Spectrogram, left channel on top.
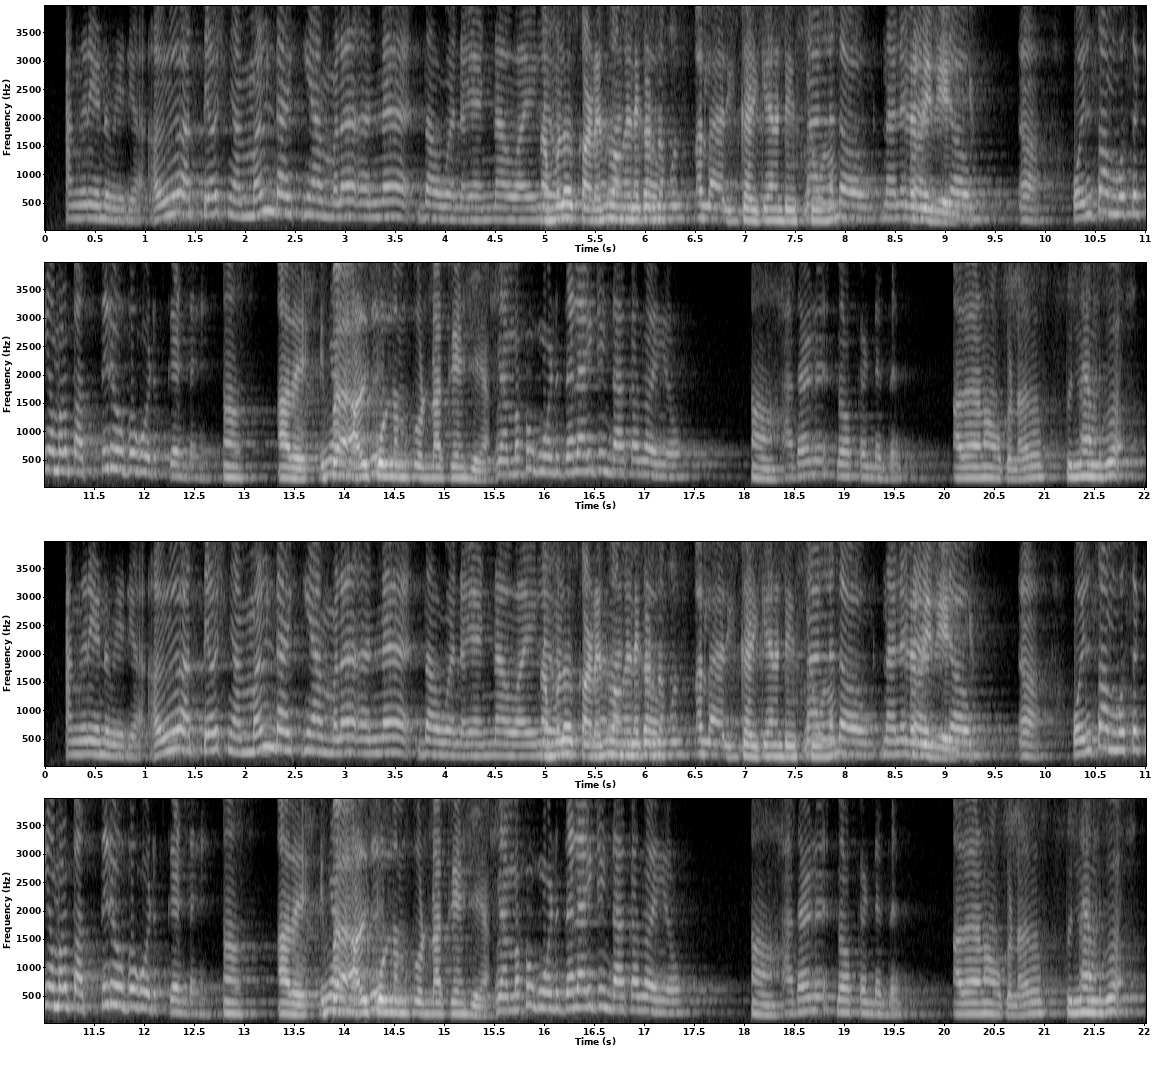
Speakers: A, on the right; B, in the centre.
A: അങ്ങനെണ് വര അഹ് അത്യാവശ്യം നമ്മൾണ്ടാക്കിയ നമ്മളെന്നെ താവല്ലേ. എണ ഓയിൽ
B: നമ്മള്
A: വെളിച്ചെണ്ണ
B: കടയിൽന്ന് വാങ്ങുന്നതിനേക്കാൾ
A: നല്ലതോ
B: നമുക്ക് നല്ലതായിരിക്കും കഴിക്കാനും ടേസ്റ്റ്
A: നല്ലതാവും
B: തോന്നും
A: നല്ല
B: വേറെ
A: ടേസ്റ്റ്
B: രീതിയായിരിക്കും
A: ആവും ആഹ് ഒരു സമൂസക്ക് നമ്മൾ പത്ത് രൂപ കൊടു <inaudible>
B: ആഹ് അതെ ഇപ്പൊ
A: ഞമ്മക്ക്
B: അതിൽ കൂടുതൽ നമുക്ക് ഉണ്ടാക്കുകയും ചെയ്യാം
A: ഞമ്മക്ക് കൂടുതലായിട്ട് ഉണ്ടാക്കാൻ കഴിയും. <unintelligible>
B: ആഹ്
A: അതാണ് നോക്കേണ്ടത്.
B: അതാണ് നോക്കേണ്ടത് അത് പിന്നെ
A: ആ
B: നമുക്ക്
